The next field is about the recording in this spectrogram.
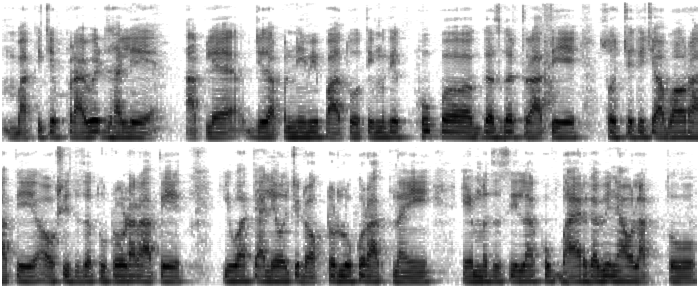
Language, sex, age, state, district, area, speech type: Marathi, male, 45-60, Maharashtra, Yavatmal, urban, spontaneous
